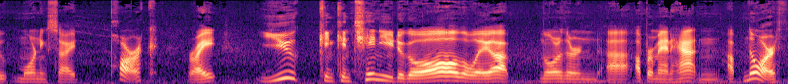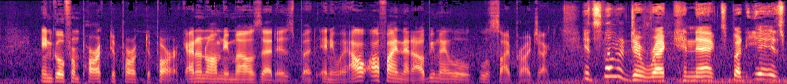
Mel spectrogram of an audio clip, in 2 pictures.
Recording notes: Recorded in the winter, we do a walking tour and discussion of St. Nicholas Park.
